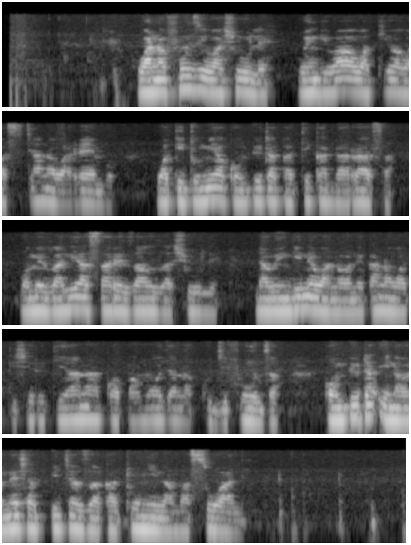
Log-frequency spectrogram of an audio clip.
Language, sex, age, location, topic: Swahili, male, 25-35, Nairobi, government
